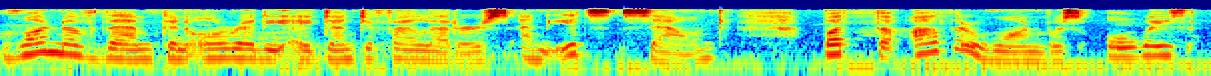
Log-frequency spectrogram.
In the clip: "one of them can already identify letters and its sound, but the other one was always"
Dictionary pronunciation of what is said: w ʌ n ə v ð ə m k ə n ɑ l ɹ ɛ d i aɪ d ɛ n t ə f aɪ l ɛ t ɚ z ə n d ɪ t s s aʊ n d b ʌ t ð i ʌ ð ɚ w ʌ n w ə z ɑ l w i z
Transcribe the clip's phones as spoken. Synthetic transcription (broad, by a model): w ʌ n ə v ð ə m k ə n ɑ l ɹ ɛ d i aɪ d ɛ n t ə f aɪ l ɛ t ɚ z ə n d ɪ t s s aʊ n d b ʌ t ð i ʌ ð ɚ w ʌ n w ə z ɑ l w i z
